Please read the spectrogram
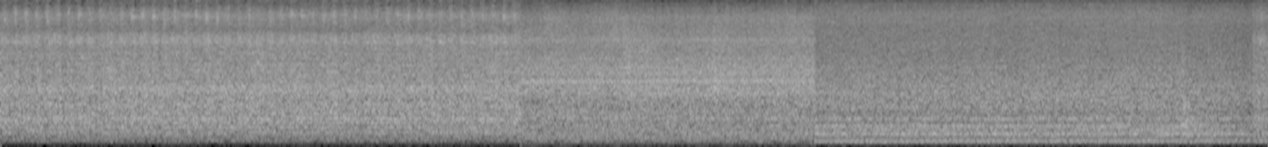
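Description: Fish-paste forming machine running steadily: a continuous mechanical hum and whirr, with a low hum growing stronger about eight seconds in.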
